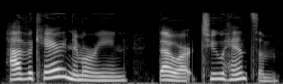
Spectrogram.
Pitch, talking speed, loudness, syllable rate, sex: 225 Hz, 170 wpm, -16 LUFS, 5.2 syllables/s, female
